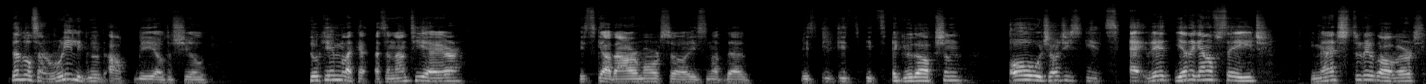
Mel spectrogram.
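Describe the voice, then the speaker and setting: A man with an Italian accent, lively intonation, a moderate pace and long, frequent pauses. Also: fairly high pitch for a man. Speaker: esports commentator. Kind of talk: live commentary. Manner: halting.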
